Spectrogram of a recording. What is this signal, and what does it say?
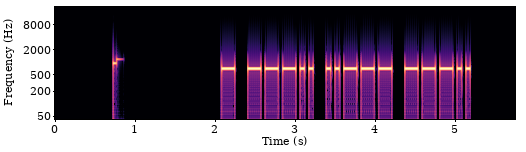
Morse code, heard as a keyed tone, about 22 wpm, 700 Hz. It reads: T828
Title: Numbers - Contest Style - 4-Digit 22wpm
